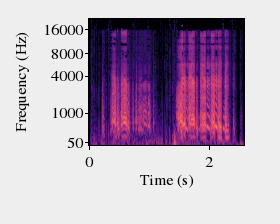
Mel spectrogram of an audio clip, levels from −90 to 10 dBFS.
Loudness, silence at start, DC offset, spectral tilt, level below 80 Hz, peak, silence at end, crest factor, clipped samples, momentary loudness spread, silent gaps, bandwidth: -21 LUFS; 0.2 s; under 0.1%; -2 dB/octave; -50 dBFS; -4 dBFS; 0.25 s; 20 dB; under 0.1%; 17 LU; none; over 20 kHz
